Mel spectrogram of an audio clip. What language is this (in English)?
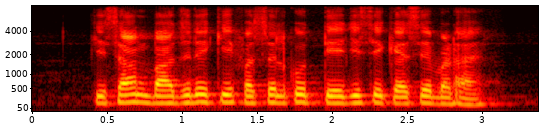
Hindi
